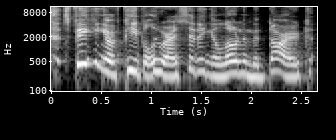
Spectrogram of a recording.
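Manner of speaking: normal talking voice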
